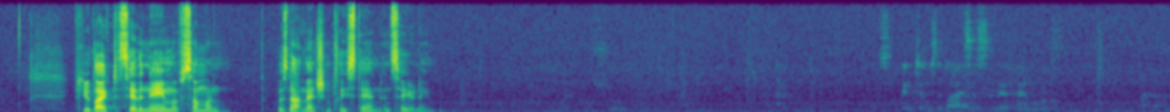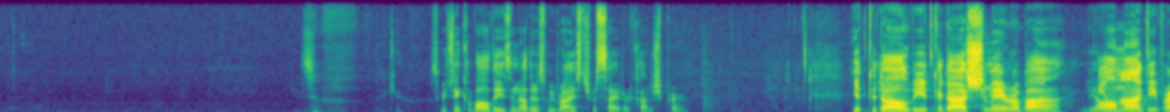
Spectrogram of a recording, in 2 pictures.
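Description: A man sings a prayer through a microphone in a large echoing hall.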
